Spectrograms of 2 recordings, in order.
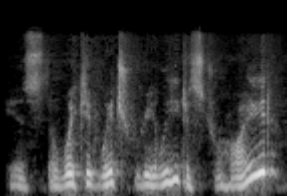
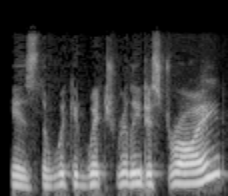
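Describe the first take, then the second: First: The voice trembles a little. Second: The voice is steady and plain.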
